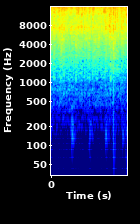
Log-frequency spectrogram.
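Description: Tomato and spices sizzle in a pan as the masala for Bengali rui fish kalia cooks down, giving a dense, even frying hiss with faint low bumps beneath, close and steady.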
